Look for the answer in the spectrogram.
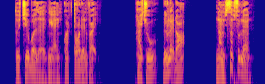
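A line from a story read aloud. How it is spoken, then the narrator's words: Barked order. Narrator (Vietnamese): anh Ngọc quát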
